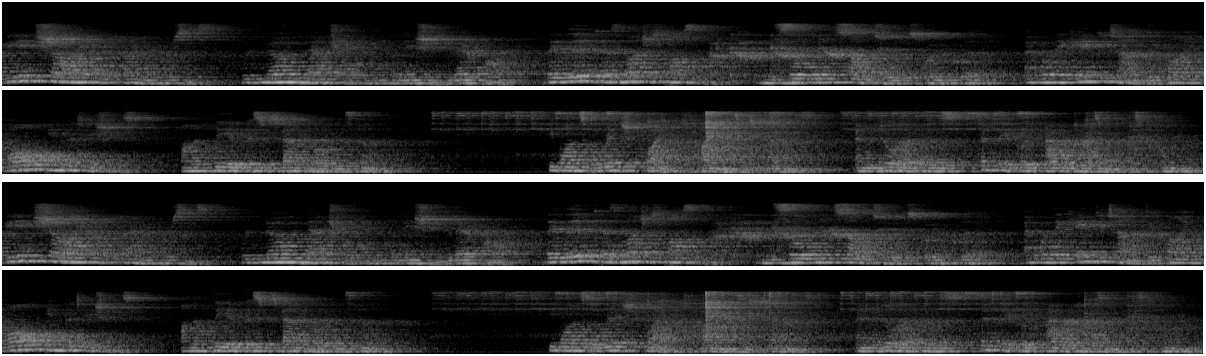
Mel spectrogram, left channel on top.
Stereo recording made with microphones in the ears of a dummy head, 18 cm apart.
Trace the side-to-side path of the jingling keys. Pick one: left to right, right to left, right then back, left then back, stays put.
left to right.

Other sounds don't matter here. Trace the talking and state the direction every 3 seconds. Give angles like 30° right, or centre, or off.
80° right, 80° right, 70° right, 60° right, 30° right, 10° left, 50° left, 60° left.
